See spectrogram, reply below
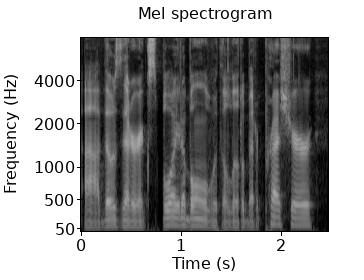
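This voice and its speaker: A man with a gravelly voice doing improvised tabletop roleplay and narration in a measured, halting delivery. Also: sits low, dry recording. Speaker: player in a tabletop roleplay podcast.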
